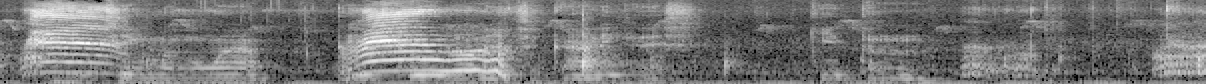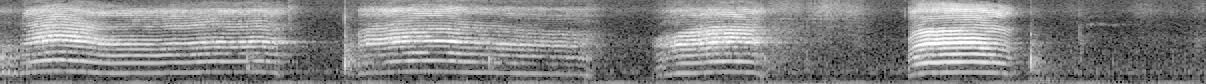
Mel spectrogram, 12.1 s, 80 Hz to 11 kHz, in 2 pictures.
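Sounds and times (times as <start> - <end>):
kitten meowing: 0.0 - 0.7, 1.7 - 2.6, 5.8 - 9.9, 10.6 - 11.2.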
